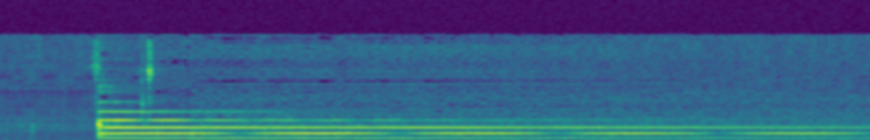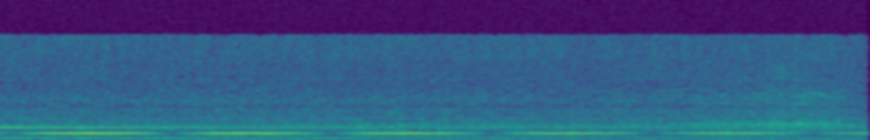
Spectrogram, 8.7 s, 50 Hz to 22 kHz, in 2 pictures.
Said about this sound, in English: Okay, so I'll ring the bell and I'll just do a little bit of guiding, maybe for about 15 minutes or so.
